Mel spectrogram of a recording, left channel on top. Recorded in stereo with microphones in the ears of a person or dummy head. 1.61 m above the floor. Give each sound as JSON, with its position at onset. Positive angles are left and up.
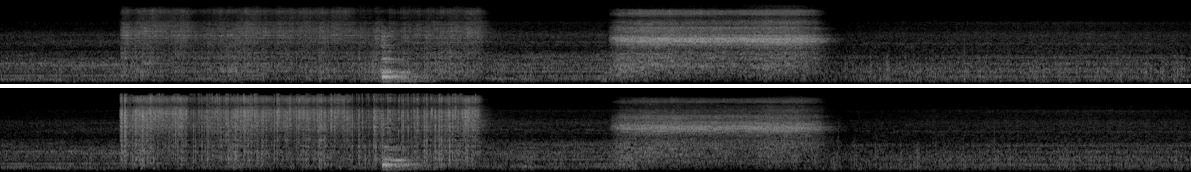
{"t": 1.2, "sound": "frying", "side_deg": -90, "distance_m": 0.6}
{"t": 3.8, "sound": "a piano", "side_deg": 10, "distance_m": 2.0}
{"t": 6.1, "sound": "a hiss", "side_deg": 85, "distance_m": 1.9}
